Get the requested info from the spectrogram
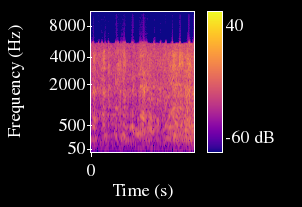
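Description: Sitcom laugh track: a crowd murmuring and chuckling, swelling louder toward the end into fuller laughter.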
